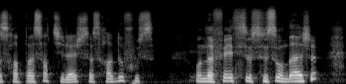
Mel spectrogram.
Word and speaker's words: Dofus: Bah ouais, parce que ça s'écrit Dofus. Ouais. Donc tout le monde dit Dofus.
